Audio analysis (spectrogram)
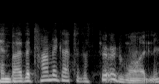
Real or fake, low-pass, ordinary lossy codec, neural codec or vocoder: fake; 7.2 kHz; Opus, 24 kbps; codec, 32 kHz, 1.9 kbps, SNAC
